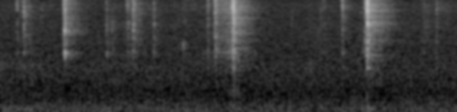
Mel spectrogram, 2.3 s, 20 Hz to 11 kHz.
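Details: Yashica FR-1 camera shutter after the pinging spring was damped with light foam: a crisp mechanical snap on firing with only a faint, short ring afterward. This is normal shutter release sound.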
